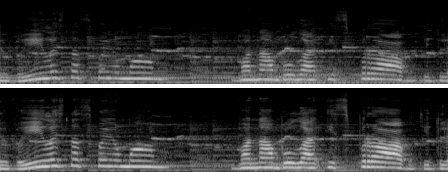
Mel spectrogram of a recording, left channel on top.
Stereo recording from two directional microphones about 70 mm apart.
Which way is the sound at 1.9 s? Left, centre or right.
Left.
